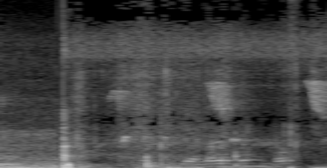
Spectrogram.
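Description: Faint voices talking, after a single sharp click near the start that cuts off a low rumble.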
